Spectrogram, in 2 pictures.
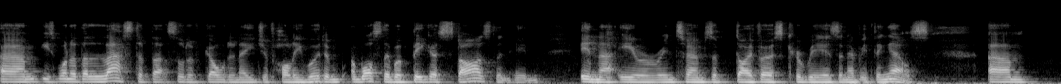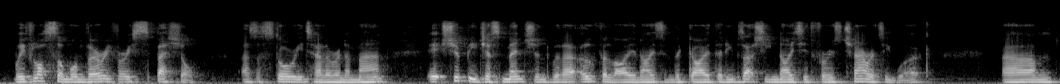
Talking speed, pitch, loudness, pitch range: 185 wpm, 115 Hz, -19 LUFS, 110-120 Hz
